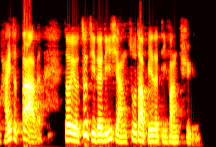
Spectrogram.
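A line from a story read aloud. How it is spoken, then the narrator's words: Sighing woman. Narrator (Chinese): 那个女企业家就叹了一口气说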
